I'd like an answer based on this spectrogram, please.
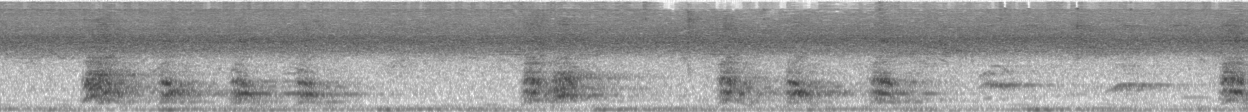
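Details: Dog at play with kids, producing quick rapid barks in short runs, ending with a couple of higher, drawn-out whine-like yelps over a low steady hum.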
